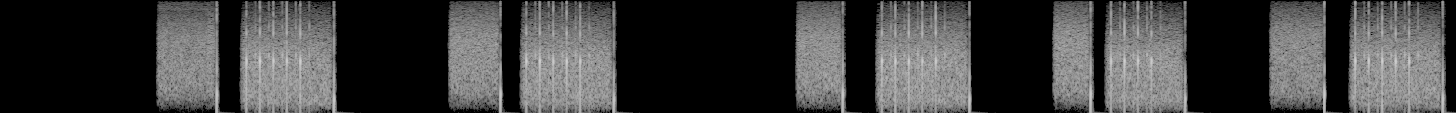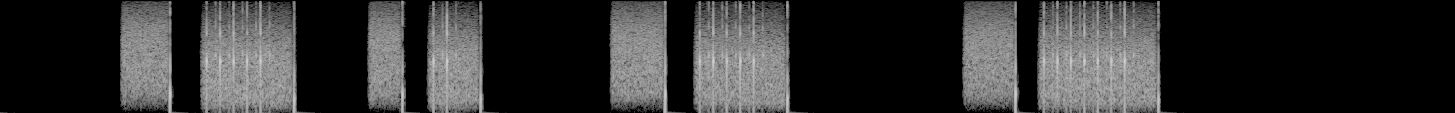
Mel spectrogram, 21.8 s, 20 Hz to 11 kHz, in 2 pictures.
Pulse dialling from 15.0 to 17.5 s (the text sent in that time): 5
